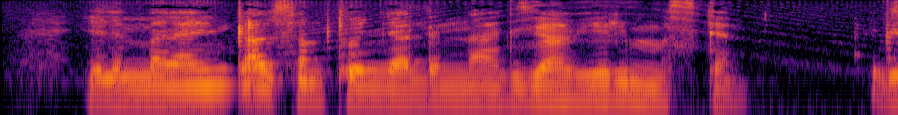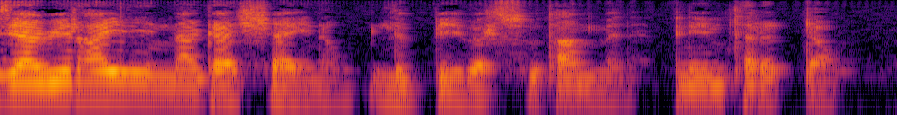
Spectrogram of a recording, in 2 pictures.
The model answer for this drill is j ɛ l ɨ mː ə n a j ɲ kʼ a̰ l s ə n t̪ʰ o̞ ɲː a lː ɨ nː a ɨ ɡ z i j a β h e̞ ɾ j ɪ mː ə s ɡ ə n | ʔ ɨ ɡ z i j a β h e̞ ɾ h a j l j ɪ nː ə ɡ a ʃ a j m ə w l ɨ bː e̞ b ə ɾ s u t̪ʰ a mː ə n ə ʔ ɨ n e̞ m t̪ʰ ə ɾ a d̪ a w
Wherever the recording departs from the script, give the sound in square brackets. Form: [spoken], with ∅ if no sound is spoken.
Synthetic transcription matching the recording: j ɛ l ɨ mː ə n a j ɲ kʼ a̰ l s ə [m] t̪ʰ o̞ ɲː a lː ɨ nː a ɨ ɡ z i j a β h e̞ ɾ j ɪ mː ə s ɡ ə n | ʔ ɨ ɡ z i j a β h e̞ ɾ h a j l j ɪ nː [a] ɡ a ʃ a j [n] ə w l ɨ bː e̞ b ə ɾ s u t̪ʰ a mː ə n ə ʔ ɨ n e̞ m t̪ʰ ə ɾ [ə] d̪ a w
